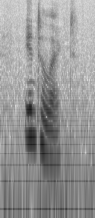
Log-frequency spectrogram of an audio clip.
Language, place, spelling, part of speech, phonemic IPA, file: English, California, intellect, noun, /ˈɪntəˌlɛkt/, En-us-intellect.ogg
- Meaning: 1. The faculty of thinking, judging, abstract reasoning, and conceptual understanding; the cognitive faculty 2. The capacity of that faculty (in a particular person)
